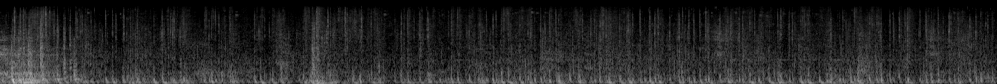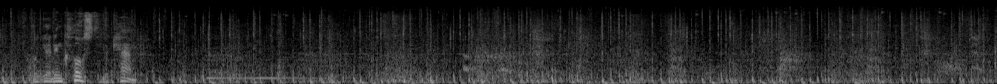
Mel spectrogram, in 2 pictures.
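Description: Horses gallop with hooves thudding on a dirt path.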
